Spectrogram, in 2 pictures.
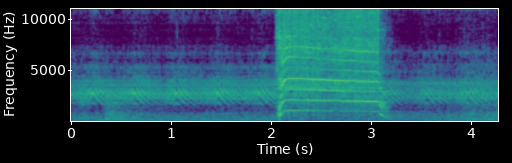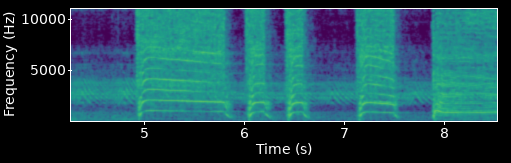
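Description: Pneumatic strapping tool's air motor whining in bursts as it tensions and seals green plastic strap around a bale of clothes. Two bursts of about a second, about two and five seconds in, then three short ones in quick succession. Each whine jumps up in pitch at the start and sags slightly as it loads.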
